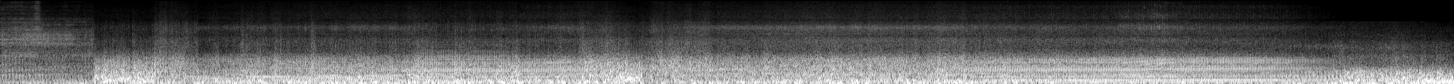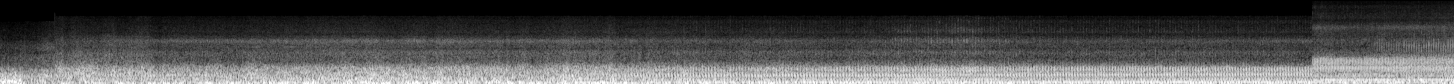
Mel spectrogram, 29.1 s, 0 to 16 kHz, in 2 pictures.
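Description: Motorcycle engine under way, accelerating in repeated climbs of rising pitch, then holding a steady cruise, with wind rushing over the camera microphone. The bike ridden in the first part is a Yamaha TTR600 supermoto with a single-cylinder four-stroke engine.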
